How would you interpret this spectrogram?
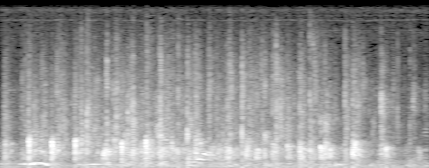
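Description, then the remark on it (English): A crowd applauds the volunteers steadily, a dense wash of many hands clapping at a fairly even level for several seconds, with faint voices murmuring underneath. “Can you clap it up for our volunteers?”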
